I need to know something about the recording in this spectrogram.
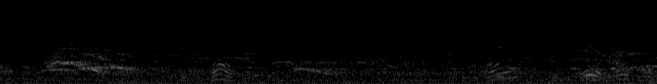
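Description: Faint, distant voices in a large hall: scattered calls and chatter, with no clear words.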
